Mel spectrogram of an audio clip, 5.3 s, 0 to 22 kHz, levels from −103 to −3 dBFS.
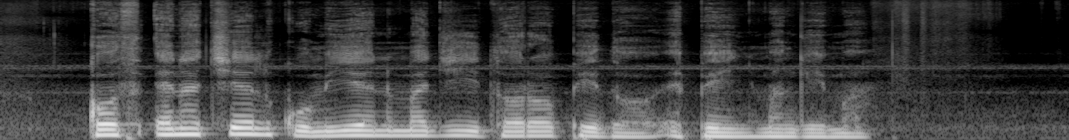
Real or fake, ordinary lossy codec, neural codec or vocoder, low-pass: real; none; none; none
